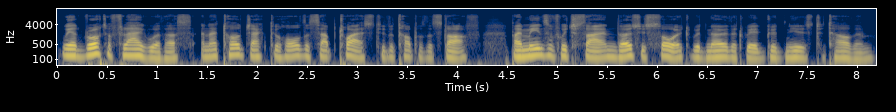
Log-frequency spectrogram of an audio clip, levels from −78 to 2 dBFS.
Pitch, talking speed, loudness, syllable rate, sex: 125 Hz, 300 wpm, -20 LUFS, 5.5 syllables/s, male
